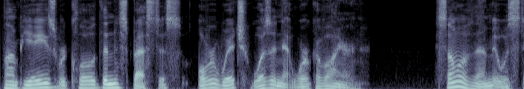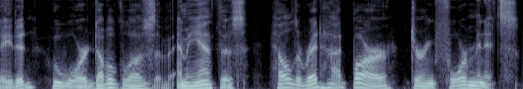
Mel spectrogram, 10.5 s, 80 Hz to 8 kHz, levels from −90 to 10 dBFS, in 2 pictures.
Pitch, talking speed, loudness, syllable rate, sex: 105 Hz, 190 wpm, -18 LUFS, 5.5 syllables/s, male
